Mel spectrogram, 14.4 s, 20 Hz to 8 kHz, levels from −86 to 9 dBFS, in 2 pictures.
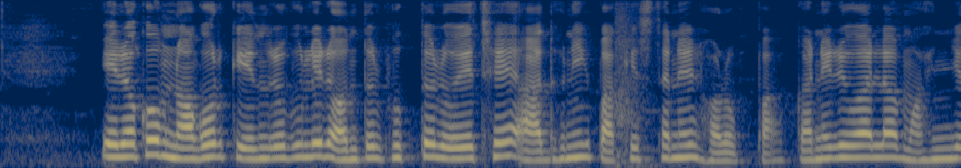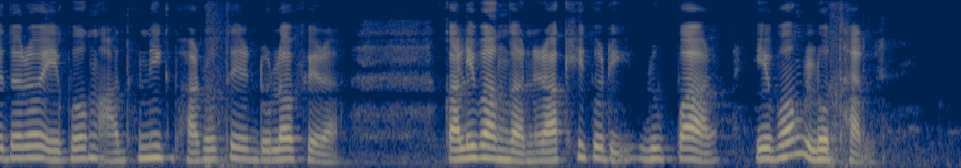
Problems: constant background noise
